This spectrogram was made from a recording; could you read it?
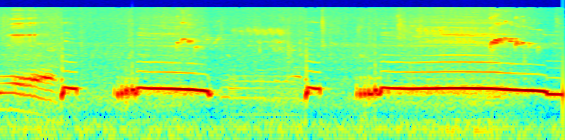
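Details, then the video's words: Caged puter pelung collared dove cooing as a lure for quiet birds: a wavering descending opener, then two long, even, hollow coos each lasting around one to two seconds, separated by short gurgles. "PUTER PELUNG YG MALAS BERBUNyi"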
